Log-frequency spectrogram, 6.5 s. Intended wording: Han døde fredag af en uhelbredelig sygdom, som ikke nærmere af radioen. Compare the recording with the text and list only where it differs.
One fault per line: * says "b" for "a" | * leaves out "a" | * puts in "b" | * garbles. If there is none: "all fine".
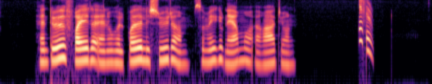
all fine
